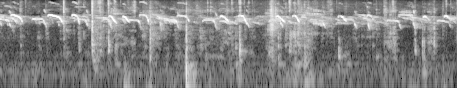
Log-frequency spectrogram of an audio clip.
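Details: A group of coloured baby chicks peeping nonstop: shrill, bright, falling chirps crowd over one another, with a few sharp knocks and scuffling sounds between them.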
